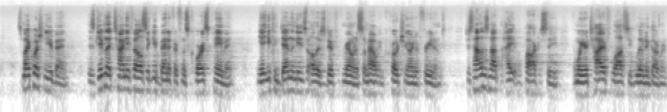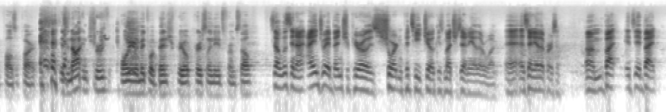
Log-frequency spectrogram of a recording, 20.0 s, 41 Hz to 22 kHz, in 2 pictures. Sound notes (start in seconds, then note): 10.6 laughter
